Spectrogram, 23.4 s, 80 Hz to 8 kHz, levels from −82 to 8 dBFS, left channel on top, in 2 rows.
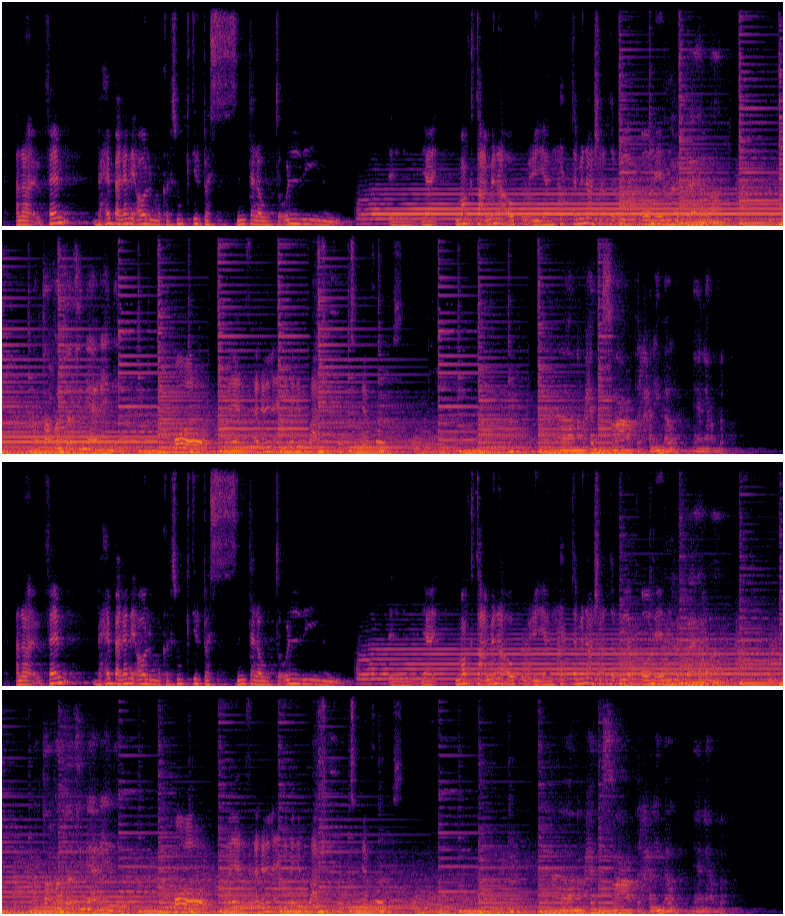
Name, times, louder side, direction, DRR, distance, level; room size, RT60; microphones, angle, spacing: voice 1, 0.2-1.0 1.3-5.1 5.8-6.5 6.8-10.8 12.7-12.8 14.3-17.7, equal, ahead, 10 dB, 0.8 m, -27 dB
sound 1, 5.3-14.3, left 5 dB, 40° right, 2.3 m, -28 dB
sound 2, 6.9-20.6, right 1 dB, 75° right, 1.5 m, -32 dB
sound 3, 9.2-20.9, equal, 70° left, 1.3 m, -24 dB
voice 2, 9.9-10.9 12.1-13.6 19.7-22.5, left 1 dB, 30° left, 5 dB, 1.6 m, -24 dB
29.5 x 17.0 x 5.4 m, 1.2 s
head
